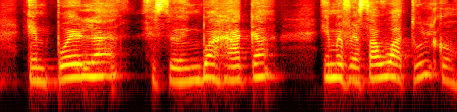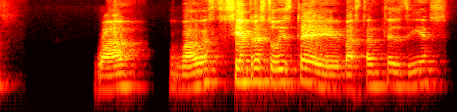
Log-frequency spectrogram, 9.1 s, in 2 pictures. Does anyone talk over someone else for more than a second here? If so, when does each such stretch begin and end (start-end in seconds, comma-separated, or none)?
none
